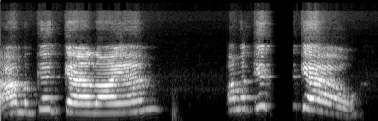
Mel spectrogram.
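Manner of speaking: high, slow, proper Cockney voice. Attempting the Eliza Doolittle line after recalling her: Eliza Doolittle Cockney voice. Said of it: "She's, like, proper Cockney".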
